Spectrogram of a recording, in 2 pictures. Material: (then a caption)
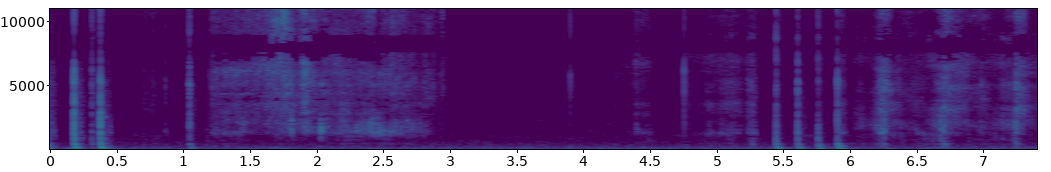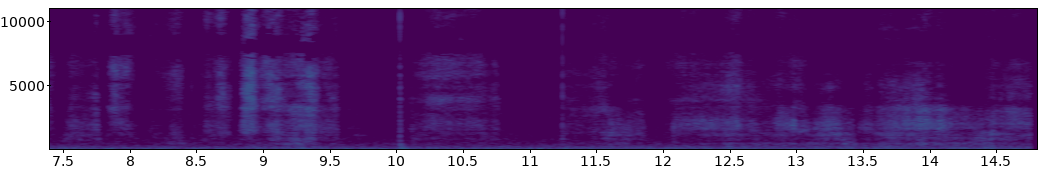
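Coated cardboard. Long nails tap and scratch the back cover of a glossy hardcover novel and its price sticker. Sharp, dry clicks come in irregular bursts between soft, hissy scratching strokes. The whole clip is quiet, close and bright-toned.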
